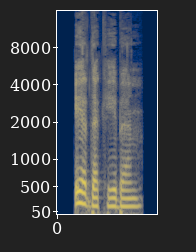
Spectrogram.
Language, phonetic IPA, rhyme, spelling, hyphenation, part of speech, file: Hungarian, [ˈeːrdɛkeːbɛn], -ɛn, érdekében, ér‧de‧ké‧ben, postposition, Hu-érdekében.ogg
- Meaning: for the benefit of, in the interest of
